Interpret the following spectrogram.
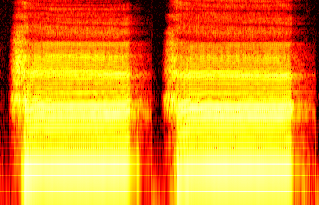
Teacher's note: হা হরফটি উচ্চারণের স্থান কন্ঠনালীর শুরু হতে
